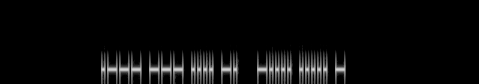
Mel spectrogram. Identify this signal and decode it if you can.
Morse code, heard as a keyed tone, about 40 wpm, 700 Hz. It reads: JOHN 65T
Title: CWT Exchange 40wpm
